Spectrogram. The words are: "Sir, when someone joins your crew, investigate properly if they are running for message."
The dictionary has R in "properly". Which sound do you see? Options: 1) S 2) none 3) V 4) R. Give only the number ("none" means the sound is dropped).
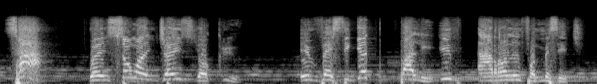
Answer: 2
